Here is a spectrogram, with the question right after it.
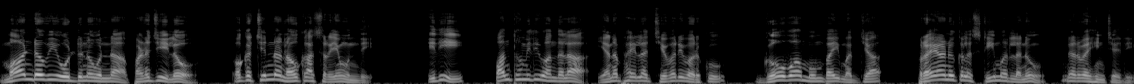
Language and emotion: Telugu, neutral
